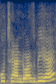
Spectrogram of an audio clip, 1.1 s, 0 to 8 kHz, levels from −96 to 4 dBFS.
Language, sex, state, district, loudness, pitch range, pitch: Hindi, female, Uttar Pradesh, Etah, -12 LUFS, 285-330 Hz, 305 Hz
